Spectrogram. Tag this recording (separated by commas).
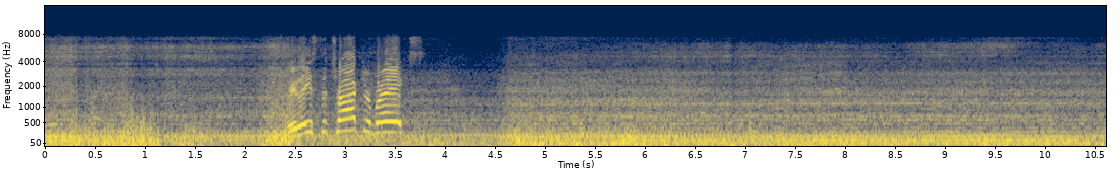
Truck, Vehicle, Speech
